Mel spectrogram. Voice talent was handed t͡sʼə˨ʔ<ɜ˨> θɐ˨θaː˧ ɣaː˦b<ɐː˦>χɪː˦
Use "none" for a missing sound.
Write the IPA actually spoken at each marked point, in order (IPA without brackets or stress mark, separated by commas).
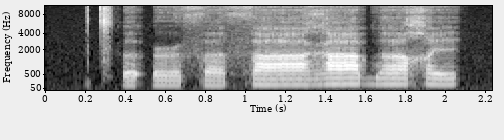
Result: ə˞˨, ɐː˦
